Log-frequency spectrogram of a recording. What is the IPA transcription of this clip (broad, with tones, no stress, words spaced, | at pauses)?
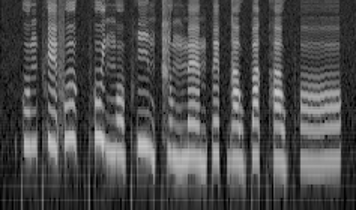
ko˧˥ŋ pʰe˧˩fɤː˥˨k̚pʰo˥˨j ŋo˧˩pʰiː˥˨m t͡ɕo˧˩ŋ mɛː˧˩mpe˥˨p̚da˧˩w pa˥˨t̚ha˧˩wpʰɔː˩˧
